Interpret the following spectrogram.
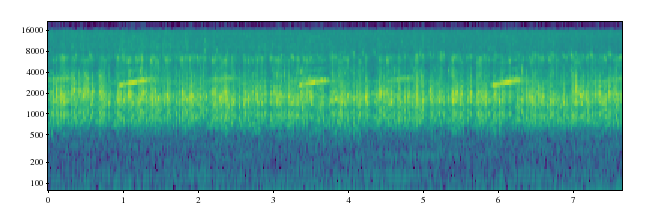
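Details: Frogs calling amid occasional urban sounds: a steady, dense croaking chorus with a handful of spaced, upward-sliding whistled notes and a faint low hum underneath.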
